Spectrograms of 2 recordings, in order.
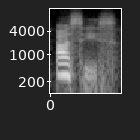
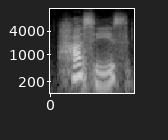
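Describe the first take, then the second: First: The word starts with no h sound. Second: The word starts with an audible h sound. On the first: The speaker calls it right. "H needs to be silent" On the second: The speaker calls it wrong. "You won't read it as haces"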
